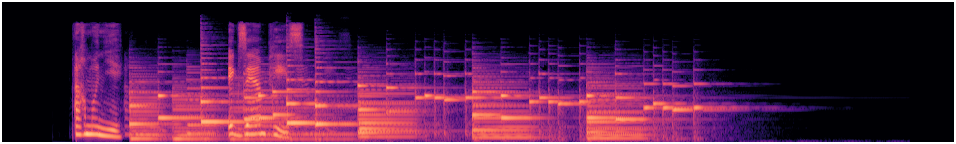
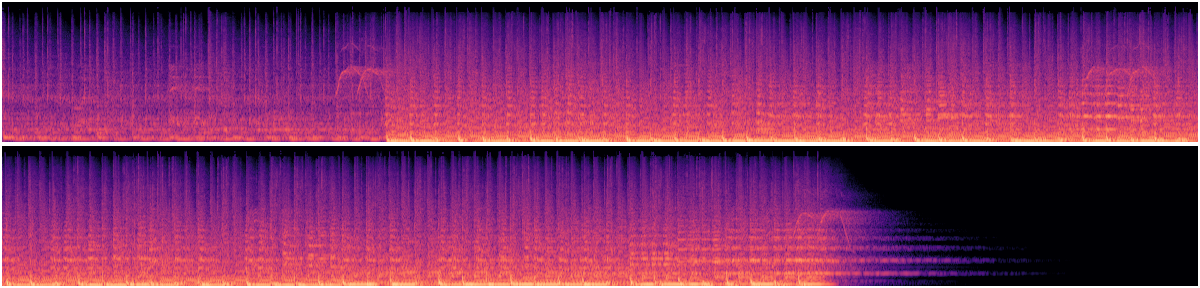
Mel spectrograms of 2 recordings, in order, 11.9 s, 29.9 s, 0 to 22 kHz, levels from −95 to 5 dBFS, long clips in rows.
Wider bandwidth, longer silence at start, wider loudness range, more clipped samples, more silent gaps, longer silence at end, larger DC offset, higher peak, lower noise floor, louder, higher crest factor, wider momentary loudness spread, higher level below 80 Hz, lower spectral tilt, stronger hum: about the same, 12 kHz vs 11 kHz; first, 0.9 s vs 0 s; about the same, 10 LU vs 10 LU; neither; neither; second, 2.85 s vs 4.2 s; neither; about the same, 0 dBFS vs 0 dBFS; second, -79 dBFS vs under -90 dBFS; about the same, -17 LUFS vs -17 LUFS; about the same, 18 dB vs 14 dB; second, 8 LU vs 15 LU; second, -54 dBFS vs -16 dBFS; second, -5.5 dB/octave vs -7 dB/octave; neither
